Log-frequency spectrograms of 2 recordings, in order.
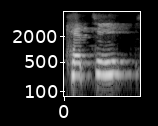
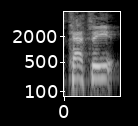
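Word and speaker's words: Käthe: Kathy is the German pronunciation, but I'm totally fine with the English one too. Or it's okay. The Bosnian one, which is then Kati. So. Okay. So it's Kathy.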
